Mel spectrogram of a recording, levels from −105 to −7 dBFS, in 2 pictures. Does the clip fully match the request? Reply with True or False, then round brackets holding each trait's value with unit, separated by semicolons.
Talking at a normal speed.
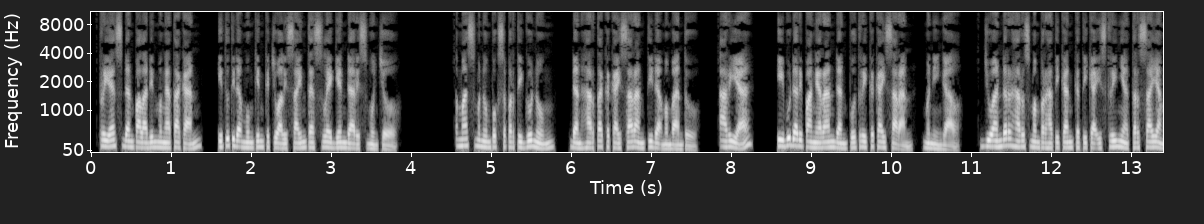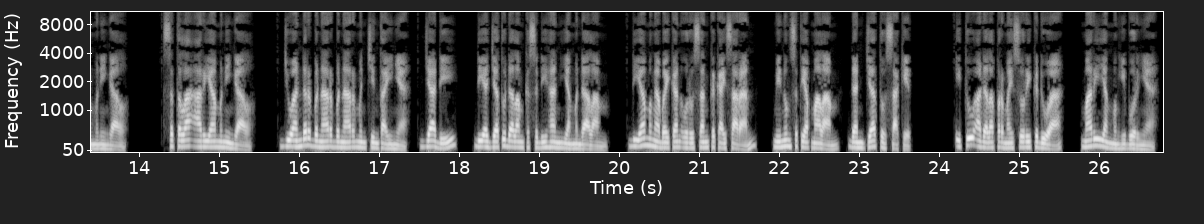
False (145 wpm)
